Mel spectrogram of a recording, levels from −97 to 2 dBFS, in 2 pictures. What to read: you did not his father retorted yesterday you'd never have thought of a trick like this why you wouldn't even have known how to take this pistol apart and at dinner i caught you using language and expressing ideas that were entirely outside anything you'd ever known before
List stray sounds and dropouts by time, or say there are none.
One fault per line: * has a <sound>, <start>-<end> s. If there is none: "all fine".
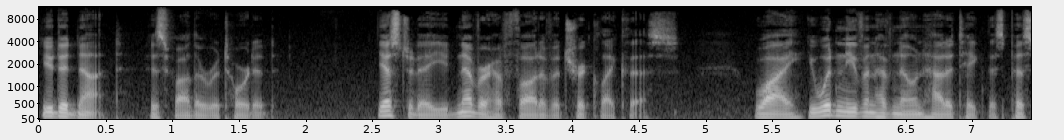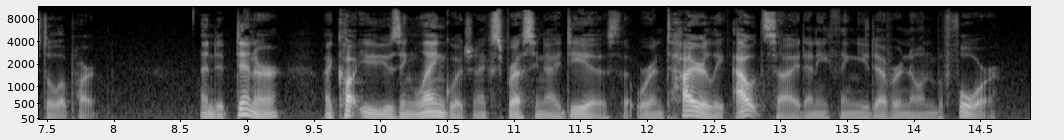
all fine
